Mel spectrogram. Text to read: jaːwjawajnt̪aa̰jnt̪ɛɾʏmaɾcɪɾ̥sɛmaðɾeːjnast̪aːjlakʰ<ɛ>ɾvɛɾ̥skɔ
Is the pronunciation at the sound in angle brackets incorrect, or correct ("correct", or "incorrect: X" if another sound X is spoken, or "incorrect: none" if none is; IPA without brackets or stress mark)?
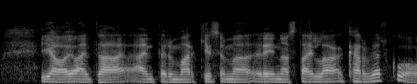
incorrect: a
